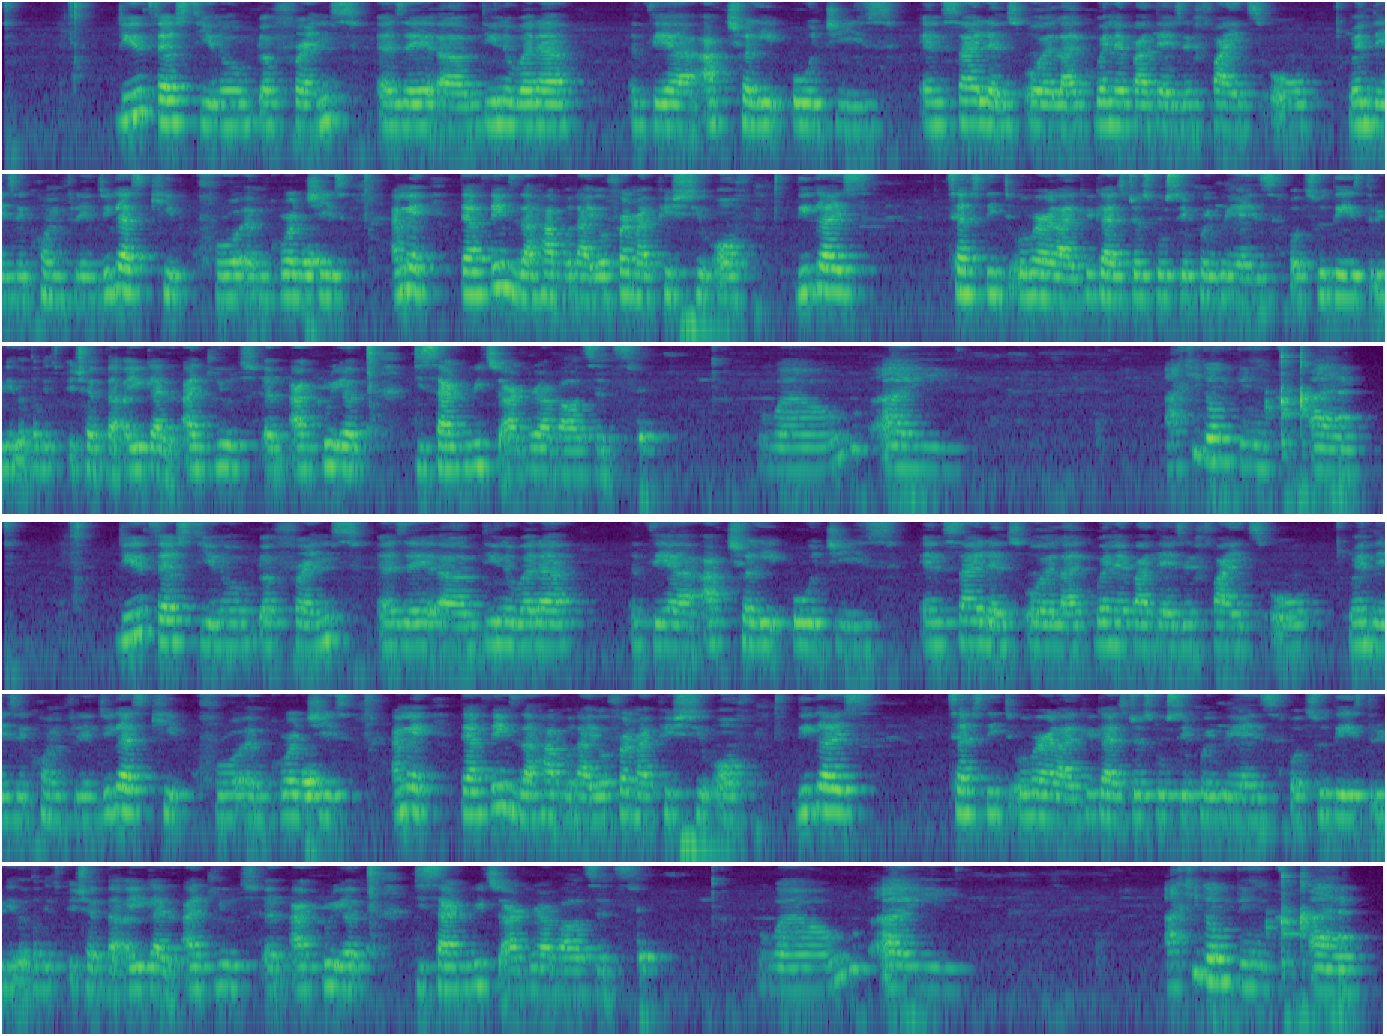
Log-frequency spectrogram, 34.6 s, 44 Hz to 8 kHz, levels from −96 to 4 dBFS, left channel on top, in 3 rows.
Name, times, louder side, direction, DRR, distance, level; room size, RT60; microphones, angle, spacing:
voice 1, 0.9-4.7 5.2-7.4 7.7-10.8 11.2-13.0 13.3-14.4 14.8-15.0 15.3-17.6 18.1-18.7 19.4-28.1 33.7-33.9, left 3 dB, 80° left, 0 dB, 1.5 m, -25 dB
voice 2, 29.3-31.0 32.7-33.6 33.9-34.3, right 2 dB, 35° right, -2 dB, 1.4 m, -27 dB
5.1 x 2.3 x 3.1 m, 0.39 s
head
